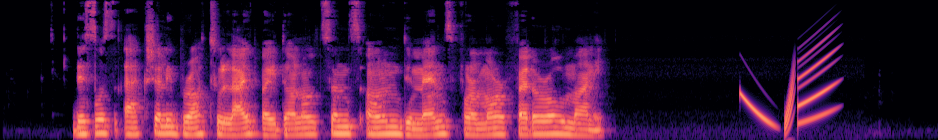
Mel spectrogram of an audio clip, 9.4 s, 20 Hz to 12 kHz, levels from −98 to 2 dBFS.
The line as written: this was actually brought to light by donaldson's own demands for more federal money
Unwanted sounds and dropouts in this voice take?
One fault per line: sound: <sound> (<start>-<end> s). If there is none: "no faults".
sound: chirp (7.4-8.4 s)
